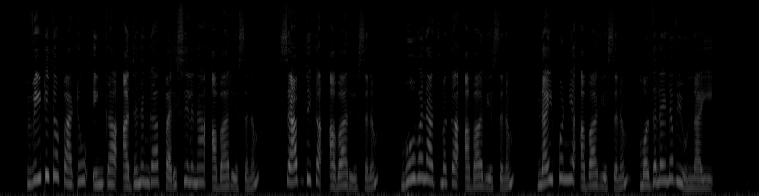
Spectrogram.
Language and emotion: Telugu, neutral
